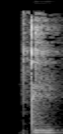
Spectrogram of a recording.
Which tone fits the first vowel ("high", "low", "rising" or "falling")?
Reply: high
